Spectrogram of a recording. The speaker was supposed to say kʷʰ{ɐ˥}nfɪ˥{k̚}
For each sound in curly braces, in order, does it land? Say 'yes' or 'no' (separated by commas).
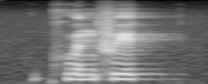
yes, yes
